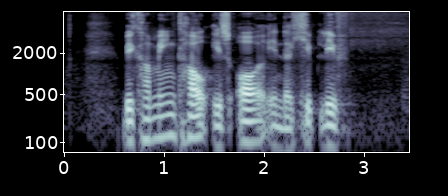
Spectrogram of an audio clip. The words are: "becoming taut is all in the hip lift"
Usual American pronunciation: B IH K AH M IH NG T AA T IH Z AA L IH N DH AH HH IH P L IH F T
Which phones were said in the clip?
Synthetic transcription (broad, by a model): B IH K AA M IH NG T AA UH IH S AA L IH N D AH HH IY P L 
